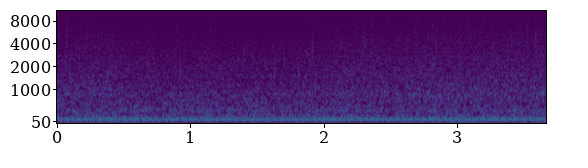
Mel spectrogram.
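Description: Rain falling in Minecraft with the Enigmatica 2 modpack, a steady, even hiss of rainfall that holds level throughout with no other sounds over it.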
